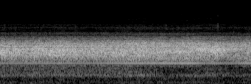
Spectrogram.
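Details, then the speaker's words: Circa-1977 Sears AM walkie-talkie (radio B) after recapping and switch cleaning: steady white-noise hiss with a clean constant Tiny SA test tone over it; receiver picking up signal properly. "We've got proper white noise on the radio, and you can hear we've got the tone from the Tiny SA going in"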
